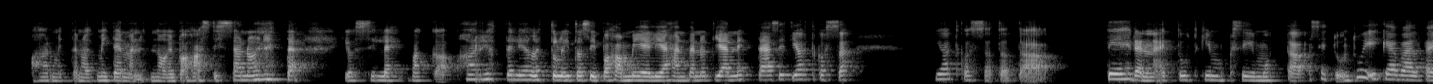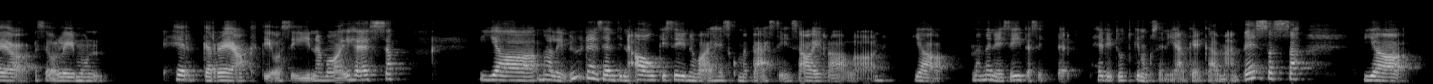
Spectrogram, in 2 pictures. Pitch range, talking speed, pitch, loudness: 180-215 Hz, 130 wpm, 200 Hz, -26 LUFS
